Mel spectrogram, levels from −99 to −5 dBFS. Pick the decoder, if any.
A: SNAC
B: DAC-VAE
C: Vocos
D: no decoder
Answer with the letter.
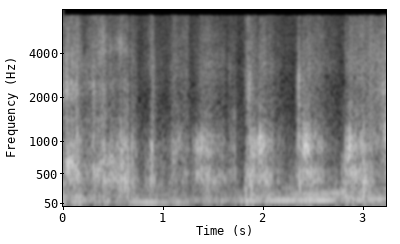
D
